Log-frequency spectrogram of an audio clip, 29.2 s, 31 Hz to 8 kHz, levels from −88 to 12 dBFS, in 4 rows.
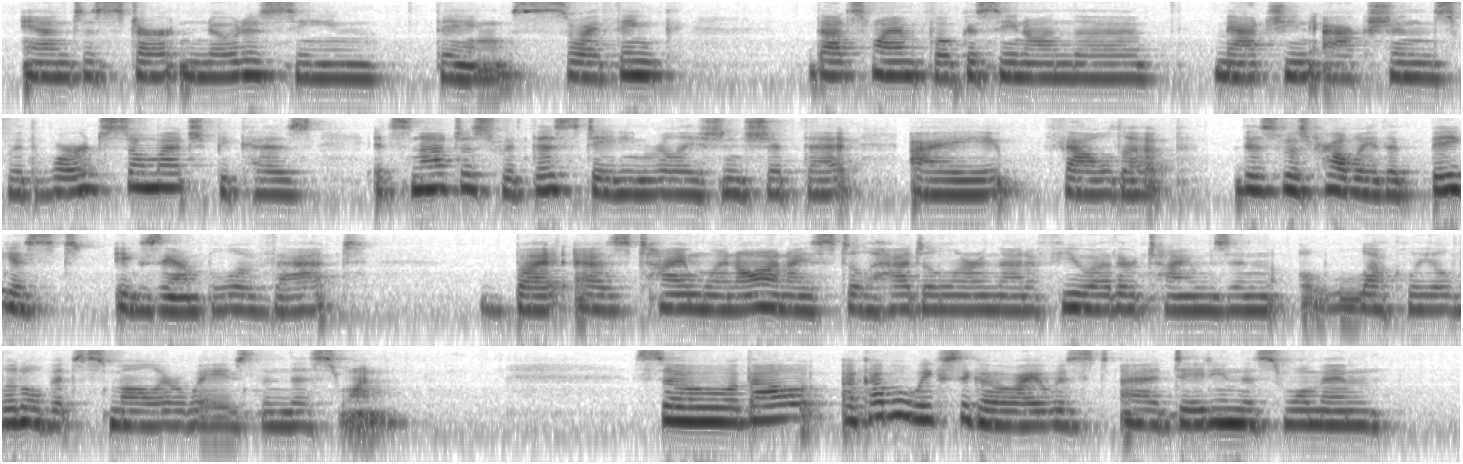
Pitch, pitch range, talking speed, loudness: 195 Hz, 185-210 Hz, 160 wpm, -23 LUFS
